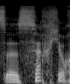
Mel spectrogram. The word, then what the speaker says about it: Sergio: Also das G, wenn dann I oder so kommt, da wird immer wie CH gesprochen und Okay. Also Sergio Jaén, der macht aktuell wohl die gefragtesten ESC-Stagings, unter anderem auch das von JJ.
